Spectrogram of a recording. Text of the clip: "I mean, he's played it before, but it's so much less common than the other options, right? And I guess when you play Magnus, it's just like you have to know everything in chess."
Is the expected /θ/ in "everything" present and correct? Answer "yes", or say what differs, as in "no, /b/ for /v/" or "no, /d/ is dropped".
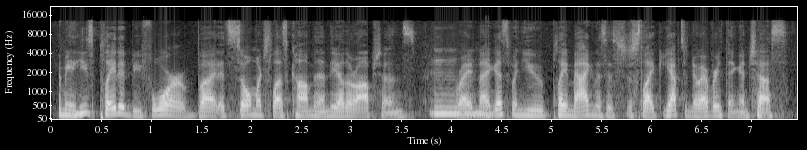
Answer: yes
